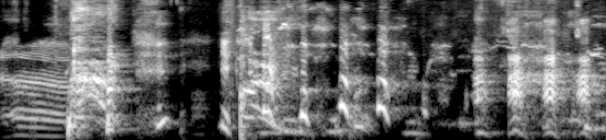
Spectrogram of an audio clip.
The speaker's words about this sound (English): how did you cough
